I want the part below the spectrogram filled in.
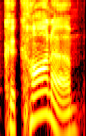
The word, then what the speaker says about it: Kaukauna: We weren't sure how to pronounce that. – It's Native American. – Whoops. – So Kaukauna.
